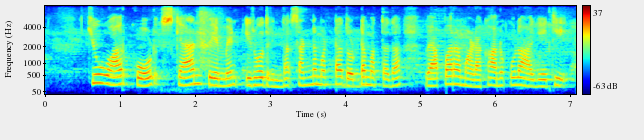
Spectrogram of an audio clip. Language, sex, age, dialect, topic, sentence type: Kannada, female, 36-40, Dharwad Kannada, banking, statement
